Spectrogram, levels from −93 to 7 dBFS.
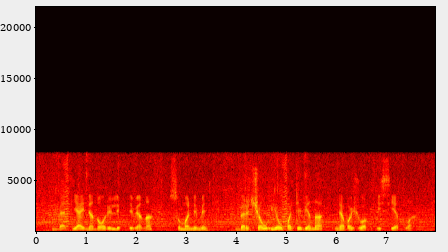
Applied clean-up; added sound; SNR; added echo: none; Buzz; 11 dB; none.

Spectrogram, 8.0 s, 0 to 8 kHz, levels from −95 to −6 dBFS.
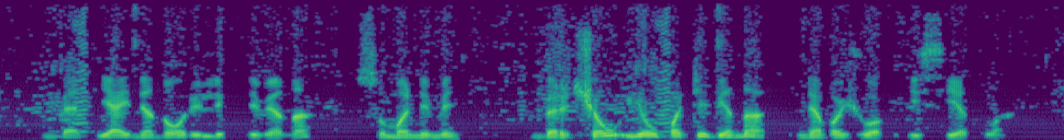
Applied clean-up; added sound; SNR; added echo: classical method spectral subtraction.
